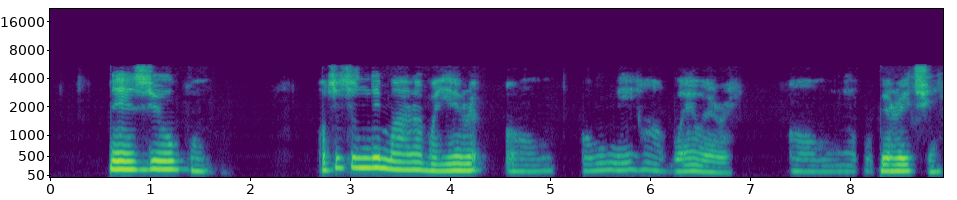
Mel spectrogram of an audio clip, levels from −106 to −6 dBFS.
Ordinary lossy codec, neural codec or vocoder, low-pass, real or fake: none; codec, 16 kHz, 8 kbps, FreqCodec, smaller model; 5.4 kHz; fake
